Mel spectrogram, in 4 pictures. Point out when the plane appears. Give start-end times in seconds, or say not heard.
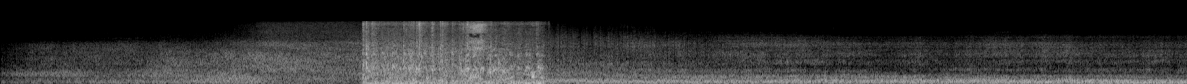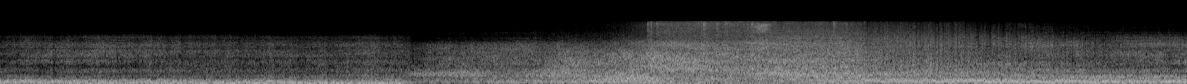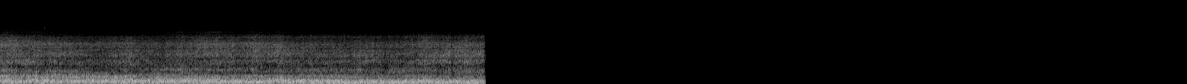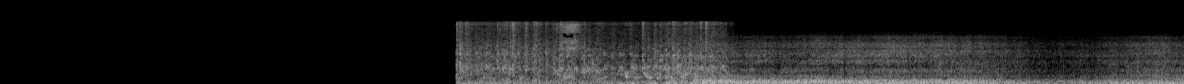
0.0-28.6, 42.5-47.4.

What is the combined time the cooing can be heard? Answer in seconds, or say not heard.
7 s.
